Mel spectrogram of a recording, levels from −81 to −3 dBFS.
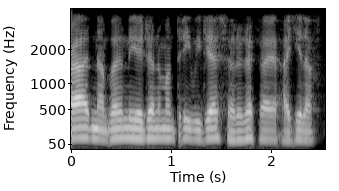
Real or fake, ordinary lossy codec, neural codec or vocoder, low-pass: fake; none; codec, 16 kHz, 0.5 kbps, X-Codec, HuBERT features, trained on LibriSpeech; 3.6 kHz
